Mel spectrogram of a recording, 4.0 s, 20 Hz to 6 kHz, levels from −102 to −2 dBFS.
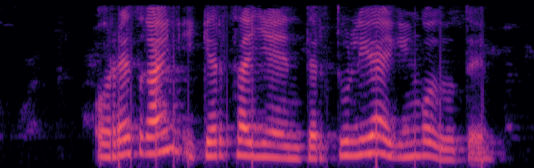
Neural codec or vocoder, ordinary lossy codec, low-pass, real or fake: none; MP3, 48 kbps; 5.4 kHz; real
